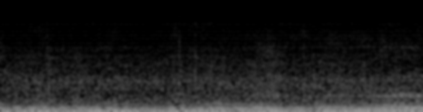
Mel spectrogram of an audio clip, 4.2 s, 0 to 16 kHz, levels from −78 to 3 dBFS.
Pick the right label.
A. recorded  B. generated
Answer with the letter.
B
